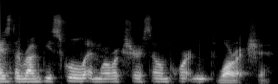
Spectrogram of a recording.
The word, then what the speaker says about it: Warwickshire: the rugby school and Warwickshire so important Warwickshire Warwickshire Warwick it says Warwick yeah but you don't pronounce the middle of this world you know why that's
